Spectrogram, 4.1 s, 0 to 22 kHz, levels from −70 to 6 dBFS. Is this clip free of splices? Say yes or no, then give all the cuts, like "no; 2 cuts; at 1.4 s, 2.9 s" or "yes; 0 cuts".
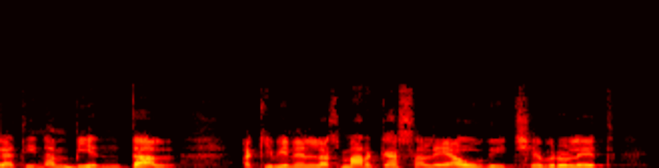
yes; 0 cuts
